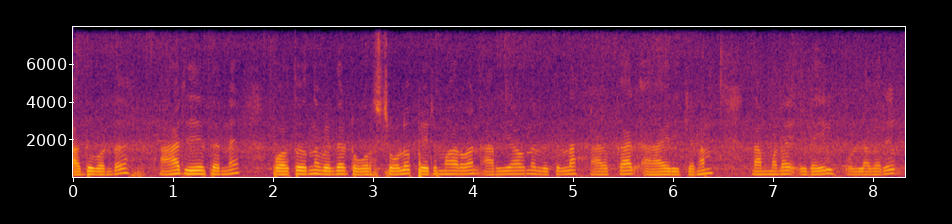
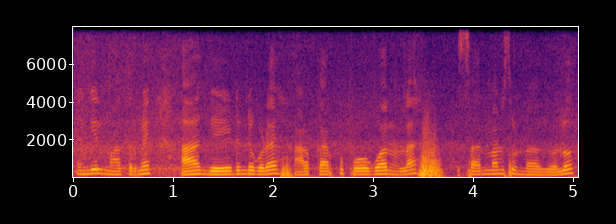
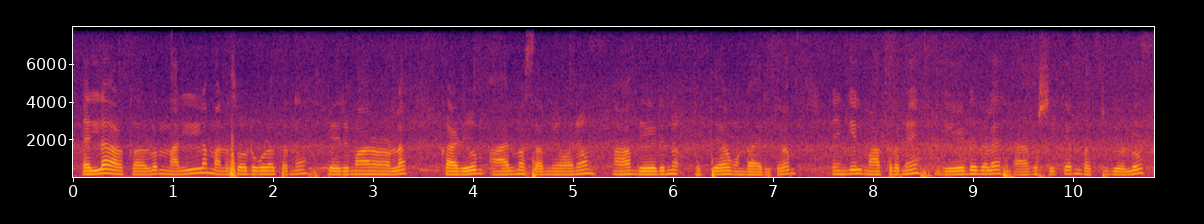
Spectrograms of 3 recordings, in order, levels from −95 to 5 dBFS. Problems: none marked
